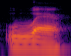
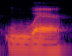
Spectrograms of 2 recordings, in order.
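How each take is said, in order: The two takes are said the same way.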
